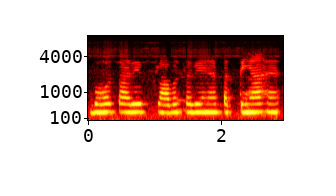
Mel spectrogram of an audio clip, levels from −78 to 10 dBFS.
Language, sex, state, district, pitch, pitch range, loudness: Hindi, female, Uttar Pradesh, Lucknow, 250 Hz, 245-250 Hz, -12 LUFS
